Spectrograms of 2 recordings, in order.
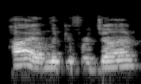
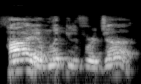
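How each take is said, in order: First: Said in the usual way. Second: Bright, louder hello with a lift on Hi; excited greeting. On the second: Shown as a demonstration. Cold caller greeting a seller, excited. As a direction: sound thrilled to reach him. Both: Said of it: "one had more excitement".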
